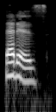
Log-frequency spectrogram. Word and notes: that is: British English

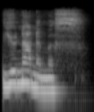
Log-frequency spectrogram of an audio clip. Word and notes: unanimous: British English

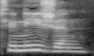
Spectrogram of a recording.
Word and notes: tunisian: American English

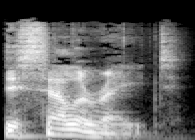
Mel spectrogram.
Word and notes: decelerate: American English

